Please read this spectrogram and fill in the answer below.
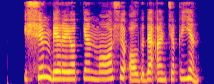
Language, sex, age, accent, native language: Uzbek, female, 25-34, Toshkent shahri, Uzbek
